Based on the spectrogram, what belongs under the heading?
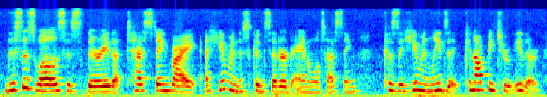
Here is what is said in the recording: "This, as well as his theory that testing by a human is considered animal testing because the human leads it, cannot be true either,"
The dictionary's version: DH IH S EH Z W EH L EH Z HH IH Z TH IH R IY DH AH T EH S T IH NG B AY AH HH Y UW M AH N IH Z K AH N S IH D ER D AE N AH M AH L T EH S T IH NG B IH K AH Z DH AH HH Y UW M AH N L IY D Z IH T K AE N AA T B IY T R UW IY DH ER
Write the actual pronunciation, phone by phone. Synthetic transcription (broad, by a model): DH IH S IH Z W EH L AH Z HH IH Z TH IH R IY DH AH T EH S T IH NG B AY AH HH Y UW M AH N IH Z K AH N S IH D ER D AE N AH M L T EH S T IH NG K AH Z DH AH HH Y UW M AH N L IY D Z IH T K AE N AA T B IY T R UW IY DH ER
